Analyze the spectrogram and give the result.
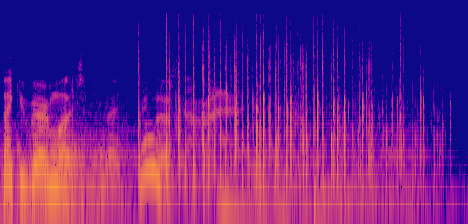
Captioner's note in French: applaudissements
